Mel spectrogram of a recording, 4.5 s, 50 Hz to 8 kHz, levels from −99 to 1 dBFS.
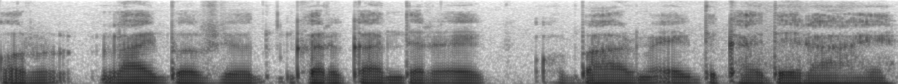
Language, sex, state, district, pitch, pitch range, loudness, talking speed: Hindi, male, Arunachal Pradesh, Papum Pare, 95 Hz, 95-100 Hz, -19 LUFS, 185 wpm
